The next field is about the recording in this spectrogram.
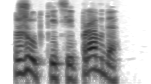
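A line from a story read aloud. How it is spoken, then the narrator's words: Snorting. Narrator (Russian): Салли не смеялась, а фыркала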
